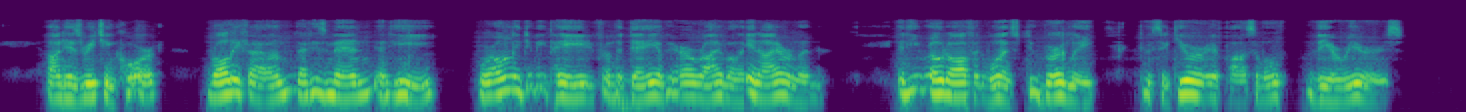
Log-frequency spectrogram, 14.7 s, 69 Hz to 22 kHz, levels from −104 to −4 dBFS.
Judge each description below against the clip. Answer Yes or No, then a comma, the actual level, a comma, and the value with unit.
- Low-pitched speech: No, medium, 155 Hz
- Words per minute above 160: No, average, 155 wpm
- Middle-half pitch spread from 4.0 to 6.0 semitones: No, average, 3.0 semitones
